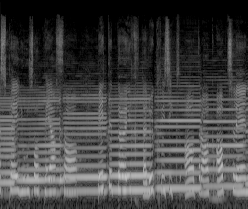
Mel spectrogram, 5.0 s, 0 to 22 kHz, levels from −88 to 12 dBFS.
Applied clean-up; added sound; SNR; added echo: none; Bowed string instrument; 0 dB; none.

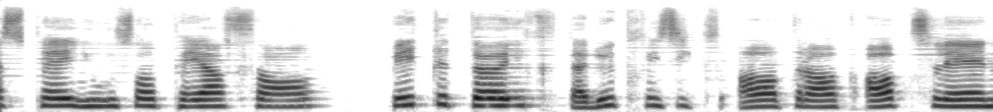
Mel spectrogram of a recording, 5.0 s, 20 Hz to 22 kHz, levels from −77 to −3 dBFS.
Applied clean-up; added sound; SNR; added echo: neural mask model DeepFilterNet 3.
